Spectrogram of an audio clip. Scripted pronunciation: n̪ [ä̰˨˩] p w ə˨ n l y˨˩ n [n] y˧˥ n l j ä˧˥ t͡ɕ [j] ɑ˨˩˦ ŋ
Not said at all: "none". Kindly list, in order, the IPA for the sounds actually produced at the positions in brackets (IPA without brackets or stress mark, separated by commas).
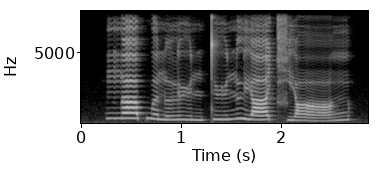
ä˥, t̪, j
